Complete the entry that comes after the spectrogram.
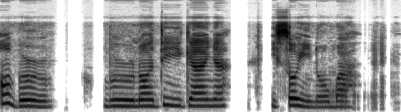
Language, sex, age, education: Igbo, female, 15-29, tertiary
